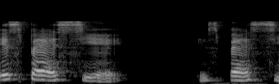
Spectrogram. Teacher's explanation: começa a fraca e ela aumenta porque começa a fraca porque começa com a semivogal e depois ela se intensifica com a vogal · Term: ditongo crescente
